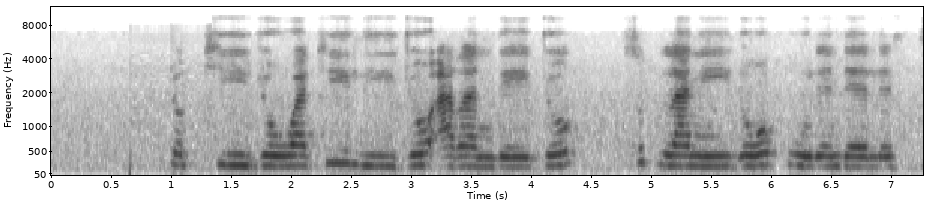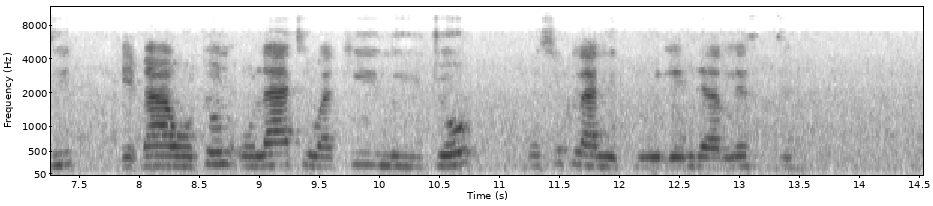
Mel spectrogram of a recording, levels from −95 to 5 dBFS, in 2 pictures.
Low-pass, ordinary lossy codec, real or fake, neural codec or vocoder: 7.2 kHz; Opus, 16 kbps; real; none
